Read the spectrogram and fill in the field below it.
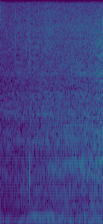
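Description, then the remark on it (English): A car drives past, its engine a steady low rumble that swells and holds across the short stretch, with no voices over it. “It's car pass.”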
